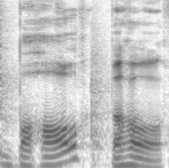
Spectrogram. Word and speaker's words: Bohol: It's Bohol, Philippines.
